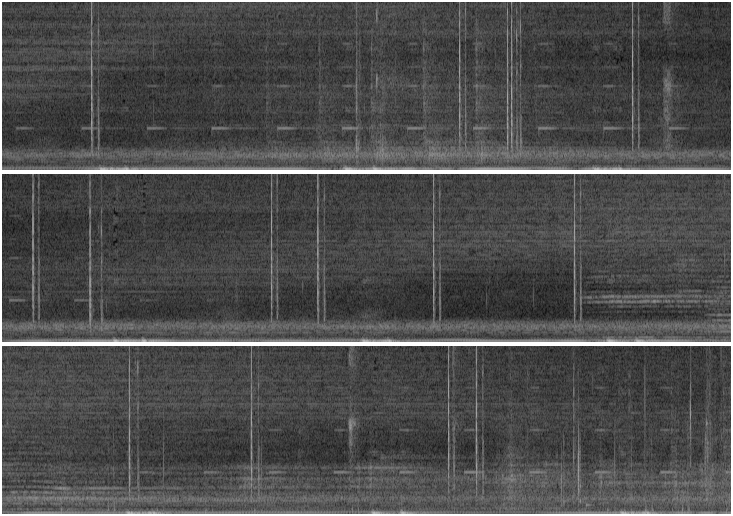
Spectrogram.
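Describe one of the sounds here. Soft clicks tap as keys are pressed.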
